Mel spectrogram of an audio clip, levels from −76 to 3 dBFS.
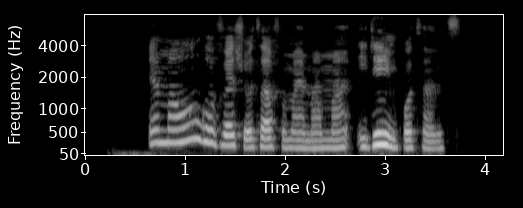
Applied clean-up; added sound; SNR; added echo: neural mask model Resemble Enhance denoiser.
